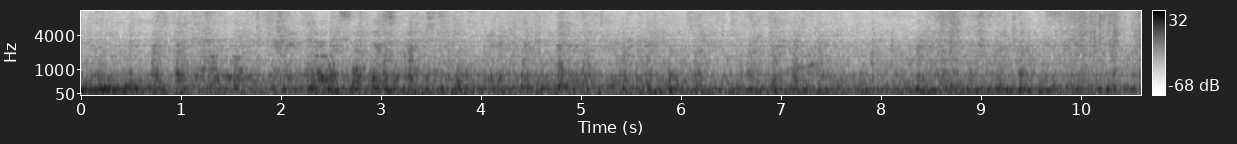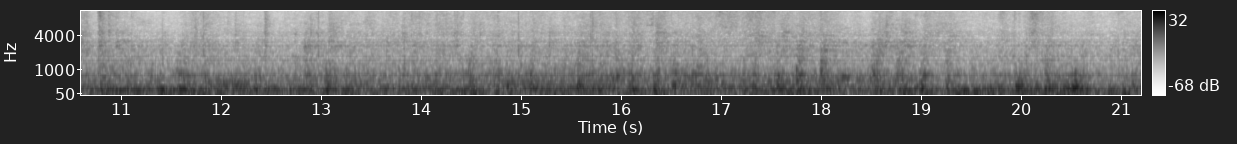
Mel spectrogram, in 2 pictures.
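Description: A suburban passenger train running, heard from inside the carriage: a steady rumble with the wheels clicking over rail joints.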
